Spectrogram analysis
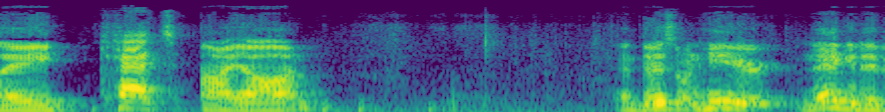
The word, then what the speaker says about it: cation: It's called a cation. And this one here, negative, is called an anion. My Hispanics love to call them cations, which I understand, but that's not the way you pronounce the word.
